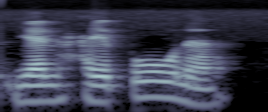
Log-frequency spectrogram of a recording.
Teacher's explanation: Yanhituna ini ketika nun sukun bertemu dengan ha. Nah, huruf ha yang keluar dari tenggorokan dibaca dengan jelas gitu ya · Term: izhar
